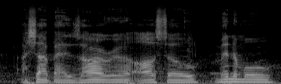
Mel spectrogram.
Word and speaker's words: MNML: shop at zara also minimal which is spelled mnmla outside of those places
